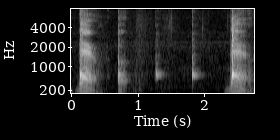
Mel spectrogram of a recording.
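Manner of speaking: Down and down barked loud; called-out strokes. Shown as a demonstration. Drum teacher calling the sticking aloud. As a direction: call the strokes, punching each down. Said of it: "That's the basic paradiddle".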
